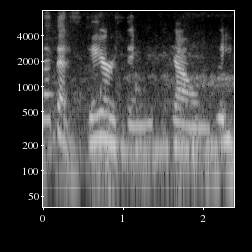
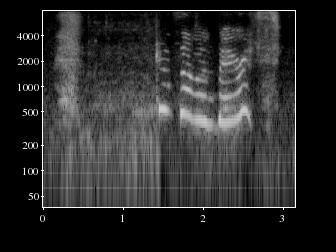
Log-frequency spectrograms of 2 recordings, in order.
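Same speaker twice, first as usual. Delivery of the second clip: very high-pitched, tearful, crying speech; 12 semitones higher than usual. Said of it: "What are you crying for?".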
